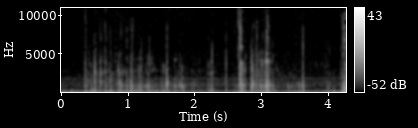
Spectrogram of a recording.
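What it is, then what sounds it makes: Rubber spiky ball. A small, red, soft rubber spiky ball is squeezed and rubbed between fingertips right in front of the mic. Dense, irregular crackling and crunchy squishes sit over a low, muffled rumble, with quick, sharp clicks that flash bright. The level stays fairly steady throughout.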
